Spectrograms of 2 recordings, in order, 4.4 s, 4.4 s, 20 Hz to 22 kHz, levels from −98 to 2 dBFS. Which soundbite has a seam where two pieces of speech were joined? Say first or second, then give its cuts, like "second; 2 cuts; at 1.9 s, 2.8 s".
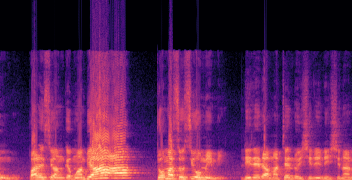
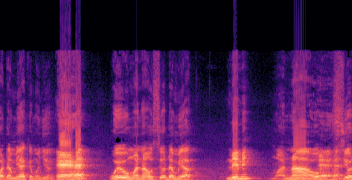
first; 1 cut; at 2.9 s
